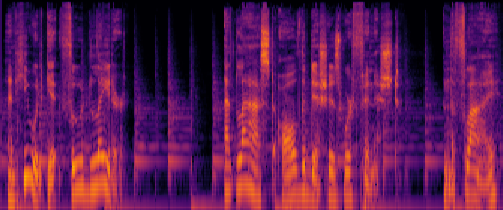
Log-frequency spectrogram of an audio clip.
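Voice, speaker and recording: Very animated, unhurried children's storyteller. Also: mid-range voice. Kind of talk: expressive scripted children's folktale narration.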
